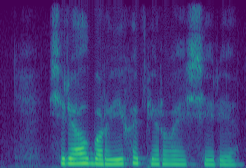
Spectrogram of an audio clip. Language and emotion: Russian, neutral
